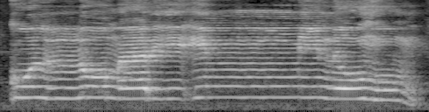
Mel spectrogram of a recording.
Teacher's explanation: Dalam hal ini adalah huruf mim yang tasydid dan kasrah, maka hukum bacaannya adalah memasukkan dengan dengung idgham bil gunnah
